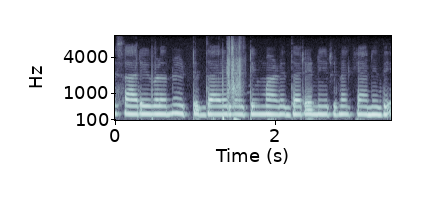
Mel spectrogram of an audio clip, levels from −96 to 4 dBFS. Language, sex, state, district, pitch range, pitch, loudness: Kannada, female, Karnataka, Bidar, 230-235 Hz, 235 Hz, -15 LUFS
